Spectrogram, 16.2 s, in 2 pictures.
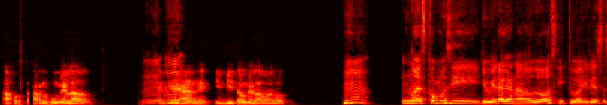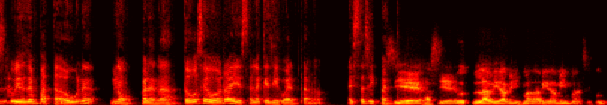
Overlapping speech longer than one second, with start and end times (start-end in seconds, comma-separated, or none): none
